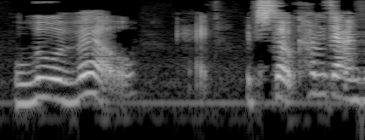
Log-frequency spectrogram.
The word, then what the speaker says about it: Louisville: is in Kentucky, we always call it like Louisville. People will say Illinois. Okay, I don't know if that might be a northern thing to do, but that's not how they're pronounced. It's Illinois. It's Louisville, okay?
